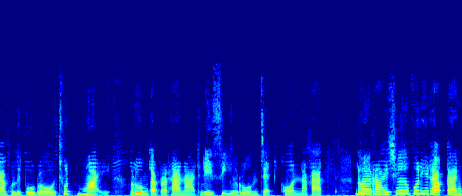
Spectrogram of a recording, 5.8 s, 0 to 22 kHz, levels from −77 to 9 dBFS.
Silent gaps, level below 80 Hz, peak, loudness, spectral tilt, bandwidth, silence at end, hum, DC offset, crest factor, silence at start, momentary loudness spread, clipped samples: none; -54 dBFS; -4 dBFS; -26 LUFS; -5 dB/octave; 14.5 kHz; 0 s; none; under 0.1%; 22 dB; 0 s; 11 LU; under 0.1%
